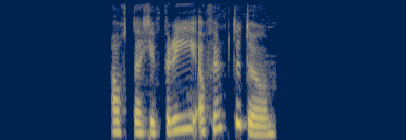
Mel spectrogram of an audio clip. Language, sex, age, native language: Icelandic, female, 30-39, Icelandic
